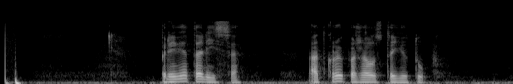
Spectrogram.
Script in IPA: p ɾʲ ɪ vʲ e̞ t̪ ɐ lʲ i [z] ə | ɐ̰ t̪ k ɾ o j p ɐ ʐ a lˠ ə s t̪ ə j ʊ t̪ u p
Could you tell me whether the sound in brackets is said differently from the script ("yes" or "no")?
yes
